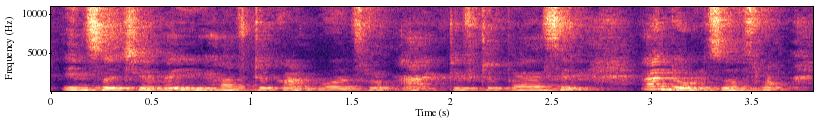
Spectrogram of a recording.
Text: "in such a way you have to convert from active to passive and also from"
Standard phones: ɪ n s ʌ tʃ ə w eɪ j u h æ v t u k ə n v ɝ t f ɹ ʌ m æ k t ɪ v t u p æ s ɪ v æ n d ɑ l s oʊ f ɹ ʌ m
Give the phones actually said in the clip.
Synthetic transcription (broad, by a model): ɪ n s ʌ tʃ ə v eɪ j u h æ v t u k ə n v ɝ t f ɹ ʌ m æ k t ɪ v t u p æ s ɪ æ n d ɑ l s oʊ f ɹ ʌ m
